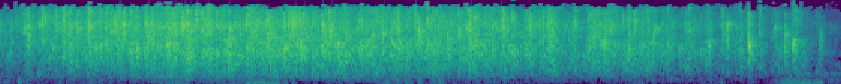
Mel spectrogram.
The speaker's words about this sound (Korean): 박수를 한번 쳐주세요.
